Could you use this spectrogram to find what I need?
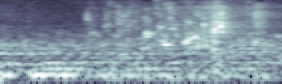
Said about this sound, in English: Empty out that bucket, you monster!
